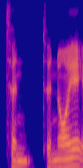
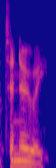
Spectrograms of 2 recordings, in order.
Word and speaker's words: Tanouye: I heard one of his colleagues in Las Vegas say his name, and I remember it was Tanouye or Tanouye.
